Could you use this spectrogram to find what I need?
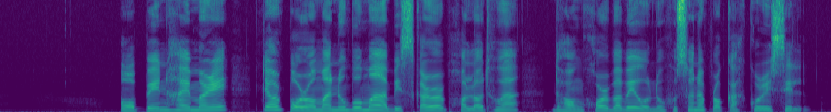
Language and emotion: Assamese, sad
